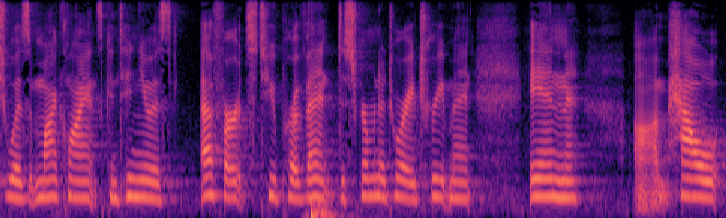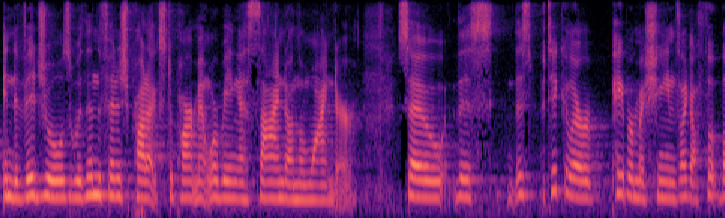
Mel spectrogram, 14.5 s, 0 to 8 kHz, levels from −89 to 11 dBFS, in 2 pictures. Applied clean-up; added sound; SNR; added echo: none; Slam; 10 dB; none.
